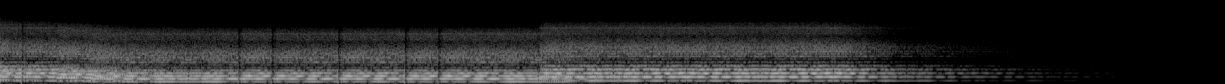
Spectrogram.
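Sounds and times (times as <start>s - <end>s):
bass: 0.2s - 8.7s.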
